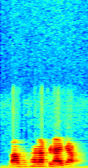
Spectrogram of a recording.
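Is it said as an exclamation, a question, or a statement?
statement. It is said as a plain statement. It gives an instruction. "primero lo hicimos de forma afirmativa, dando como una instrucción"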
